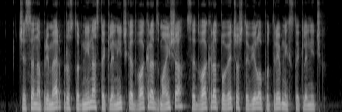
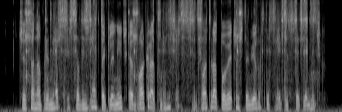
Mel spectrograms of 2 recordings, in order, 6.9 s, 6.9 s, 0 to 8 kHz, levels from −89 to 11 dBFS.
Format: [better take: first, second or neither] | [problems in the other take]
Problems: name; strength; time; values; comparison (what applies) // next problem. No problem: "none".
first | noise reduction (neural diffusion model UNIVERSE++)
